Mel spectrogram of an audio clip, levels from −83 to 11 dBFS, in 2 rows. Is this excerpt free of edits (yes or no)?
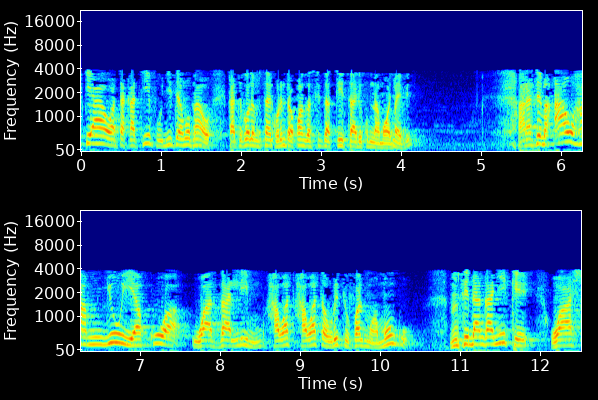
no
